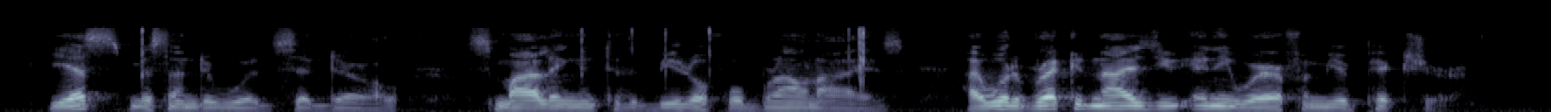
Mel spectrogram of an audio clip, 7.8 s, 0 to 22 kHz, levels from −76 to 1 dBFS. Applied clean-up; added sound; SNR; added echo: none; Crack; 16 dB; none.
